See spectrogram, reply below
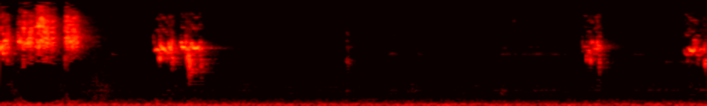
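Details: Pet budgerigar couples chirping: a loud, buzzy burst opens, followed by scratchy chirps at roughly one-second spacing, with faint thin steady tones between them and a low background hum.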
